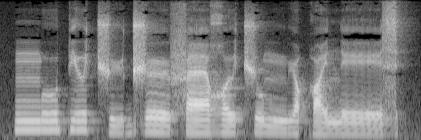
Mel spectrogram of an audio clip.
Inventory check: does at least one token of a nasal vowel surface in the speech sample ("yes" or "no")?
no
